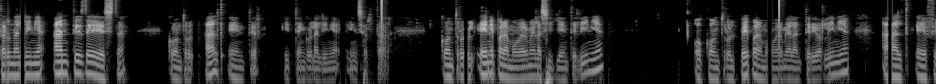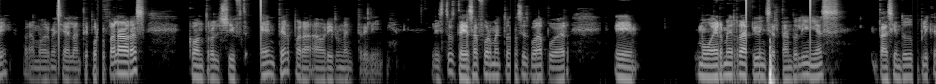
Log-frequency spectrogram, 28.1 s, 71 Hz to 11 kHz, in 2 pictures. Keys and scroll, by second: 3.5 ctrl+alt+Return, 18.0 ctrl+shift+Return.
